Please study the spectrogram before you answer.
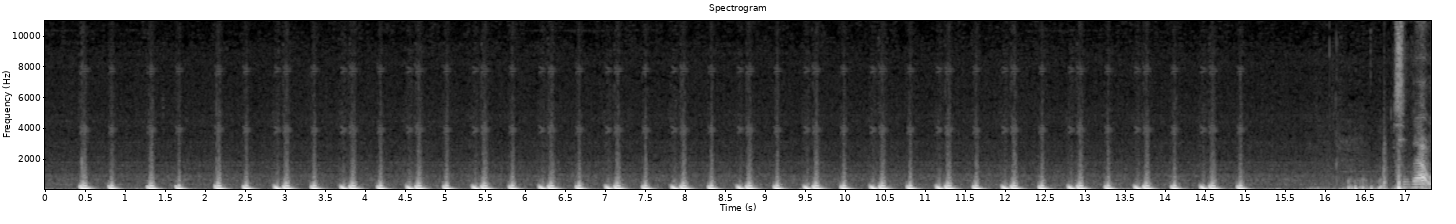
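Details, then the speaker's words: S4 gallop (fourth heart sound), a sign of a stiff non-compliant ventricle: regular low-pitched beat about 72/min with a soft extra late-diastolic sound just before S1, after three normal beats; heard with the bell applied lightly at the cardiac apex. "the fourth heart sound is an extra heart sound that occurs in late diastole just before the first sound it is low-pitched and requires the bell of the stethoscope to be applied lightly to the cardiac apex"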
